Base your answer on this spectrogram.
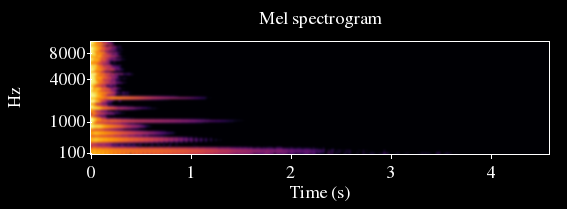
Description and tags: Bell-like resonance with few overtones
